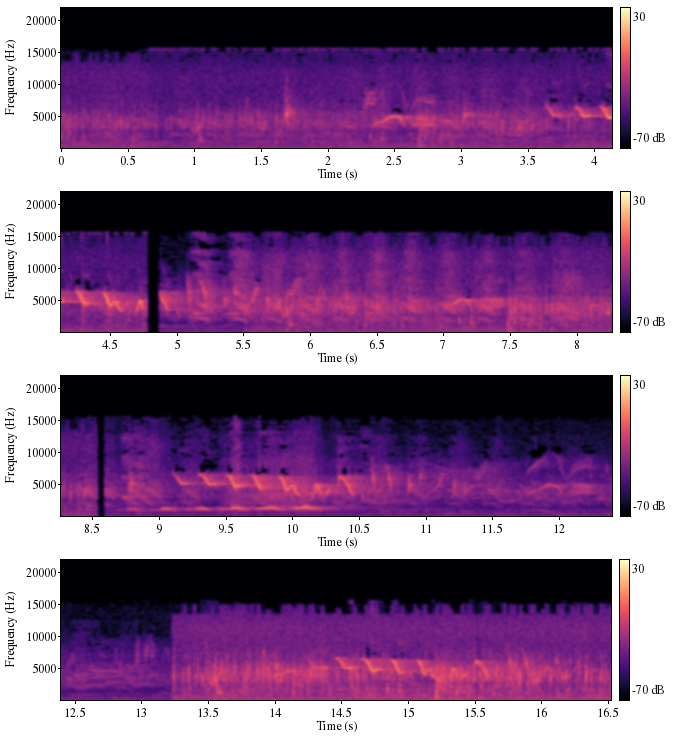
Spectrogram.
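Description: Birdsong: a quick run of high notes stepping downward comes three times, with scattered chirps between and a lower run of notes about ten seconds in. The background noise cuts out abruptly twice and returns near the end.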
